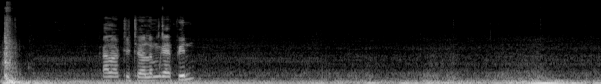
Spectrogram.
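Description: The 2003 Isuzu Panther Touring diesel engine idles, heard from inside the cabin as a steady low rumble. Someone speaks briefly over it.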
